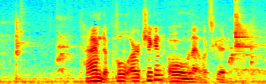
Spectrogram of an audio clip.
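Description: A metal grill lid is lifted off with a clank.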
